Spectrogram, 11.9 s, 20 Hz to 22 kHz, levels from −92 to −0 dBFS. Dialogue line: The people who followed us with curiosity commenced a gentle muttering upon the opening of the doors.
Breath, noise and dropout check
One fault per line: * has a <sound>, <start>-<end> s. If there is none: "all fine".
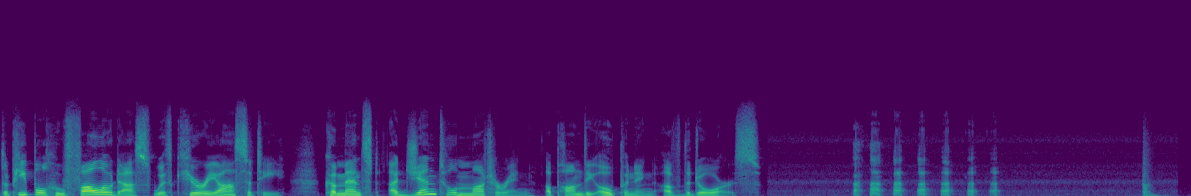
* has a laugh, 8.5-10.0 s
* has a thud, 11.4-11.7 s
